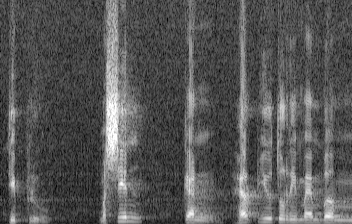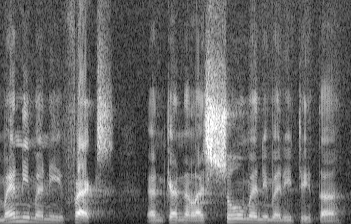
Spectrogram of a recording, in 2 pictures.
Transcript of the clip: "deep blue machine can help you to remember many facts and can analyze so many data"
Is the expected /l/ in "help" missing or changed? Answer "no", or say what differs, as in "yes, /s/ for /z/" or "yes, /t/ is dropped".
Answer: no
